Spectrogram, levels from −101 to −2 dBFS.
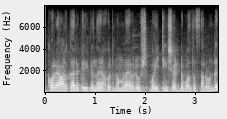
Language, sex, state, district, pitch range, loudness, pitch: Malayalam, female, Kerala, Wayanad, 200-210 Hz, -15 LUFS, 205 Hz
